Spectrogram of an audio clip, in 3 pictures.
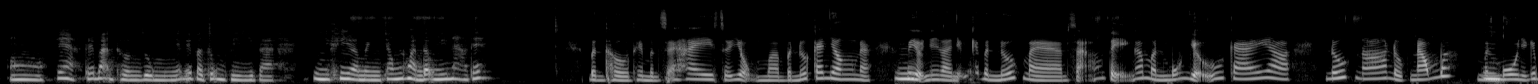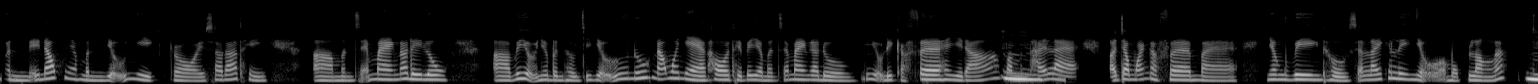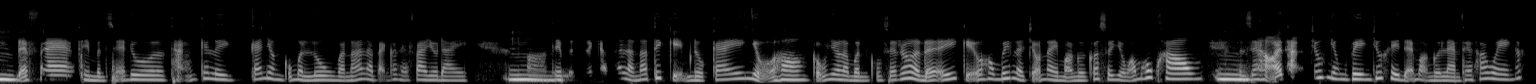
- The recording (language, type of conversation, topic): Vietnamese, podcast, Bạn có thể chia sẻ những cách hiệu quả để giảm rác nhựa trong đời sống hằng ngày không?
- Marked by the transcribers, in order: static; mechanical hum; tapping; other background noise; distorted speech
